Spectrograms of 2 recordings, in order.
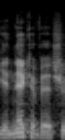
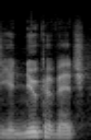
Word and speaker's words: Yanukovych: I think I said Yanukovych or something like that. It was something completely different. So then I finally learned it was Yanukovych, which is something that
